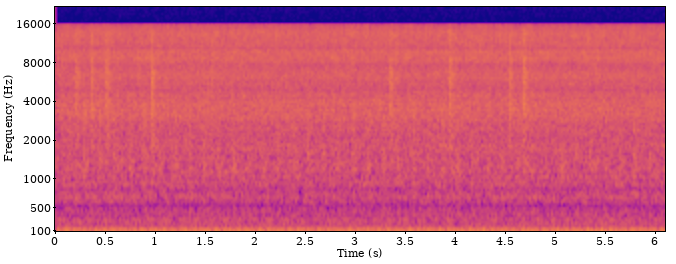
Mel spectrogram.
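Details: 996 engine at idle: low steady idle with a fast, loose ticking knock at roughly three per second. Abnormal internal noise of unclear origin.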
